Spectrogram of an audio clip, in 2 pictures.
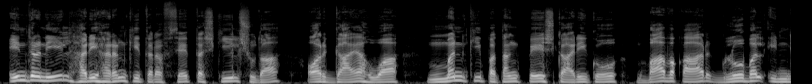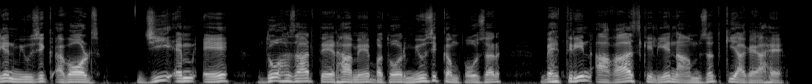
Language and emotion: Urdu, neutral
